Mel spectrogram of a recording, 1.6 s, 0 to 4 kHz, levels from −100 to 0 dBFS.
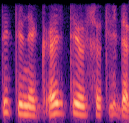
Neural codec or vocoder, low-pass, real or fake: codec, 16 kHz, 0.8 kbps, ZipCodec; 3.6 kHz; fake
